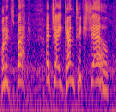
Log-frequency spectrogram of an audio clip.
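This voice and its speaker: Man acting as scheming grumbly radio DJ, British accent, very high pitch, grandiose, comedy audio drama, faint background noise. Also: measured pace, pushed and bright, exaggerated voice. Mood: indignant. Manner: theatrical, stammering when evasive, grandiose. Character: grumbling, scheming, pompous male wasteland radio DJ.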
